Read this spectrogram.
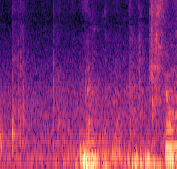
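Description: A stiff card is set down on a table with a soft thud.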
